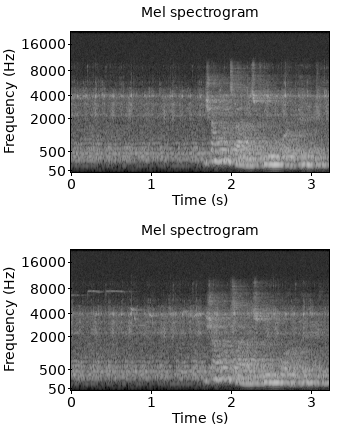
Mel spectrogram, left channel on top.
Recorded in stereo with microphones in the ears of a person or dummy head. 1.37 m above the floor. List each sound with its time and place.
1.6 s a woman speaking: 45° left (ahead or behind), 4 m; by 3.1 s 75° left (ahead or behind), 3 m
